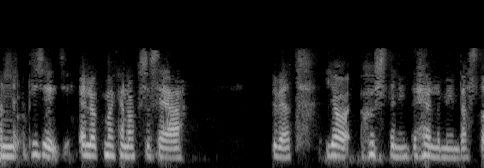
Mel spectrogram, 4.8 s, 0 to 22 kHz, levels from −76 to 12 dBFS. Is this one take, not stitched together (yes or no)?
yes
